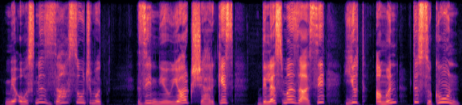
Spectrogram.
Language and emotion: Kashmiri, surprised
